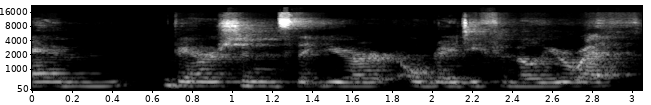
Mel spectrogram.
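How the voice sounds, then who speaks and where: Someone speaks with a Scottish accent in a room with audible echo. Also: woman. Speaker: university recruitment manager. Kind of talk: presentation to prospective students.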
